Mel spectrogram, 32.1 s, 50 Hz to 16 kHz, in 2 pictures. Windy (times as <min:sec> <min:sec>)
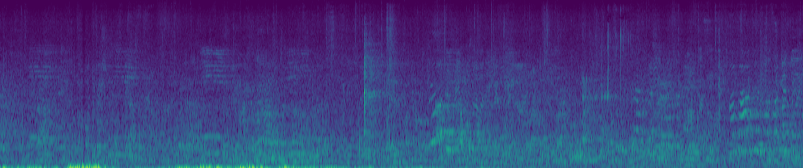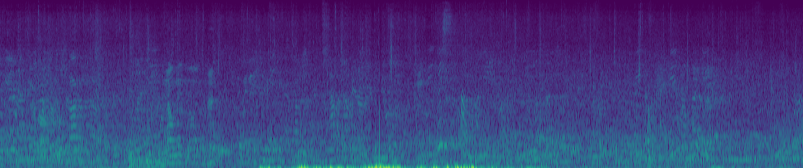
0:00.0 0:07.7, 0:21.1 0:30.8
